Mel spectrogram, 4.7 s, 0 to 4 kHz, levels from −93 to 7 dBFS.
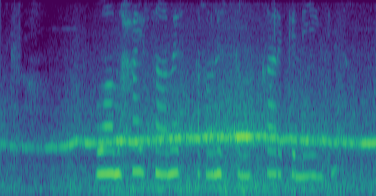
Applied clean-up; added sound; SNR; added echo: none; Wind; -2 dB; none.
